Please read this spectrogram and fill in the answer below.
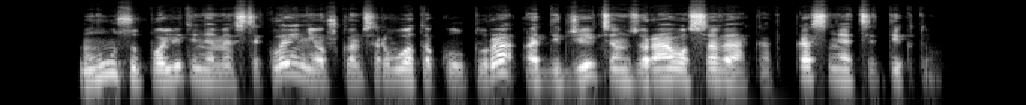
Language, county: Lithuanian, Klaipėda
